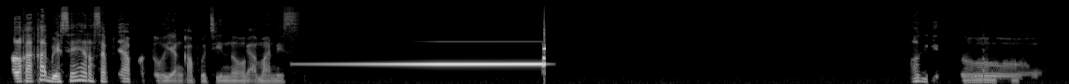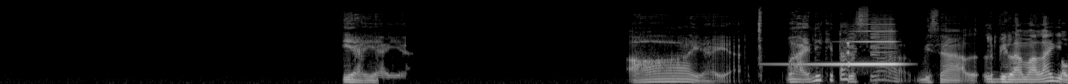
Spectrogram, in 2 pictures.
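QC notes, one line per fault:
2.41–2.45, 5.41–5.46, 9.81–9.84, 19.14–19.18, 21.28–21.32 s, damaged data in a compressed stream: five brief glitches of roughly 40 ms each. Corrupted bytes make the decoder misread or discard frames, lose sync and jump to the next frame header.
2.90–5.56 s and 18.27–19.87 s (the latter just after "iya iya"), loudspeaker feedback squeal: a single 951 Hz tone swells over about one and a half seconds, then about one second, peaking about 15 dB and about 10 dB above the signal. The microphone re-amplifies its own loudspeaker, and loop gain exceeds unity at that frequency.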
